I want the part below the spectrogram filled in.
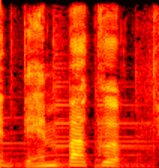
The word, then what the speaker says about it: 伝泊: 三菱電機プレゼンツ戸田恵子大人クオリティ今日フォーカスするのは電白です伝えるに止まると書いて電白、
